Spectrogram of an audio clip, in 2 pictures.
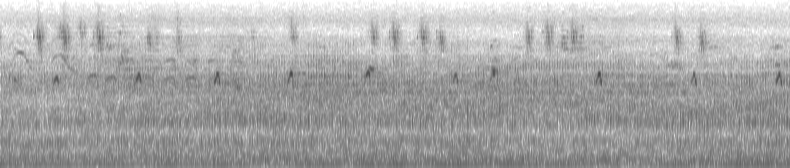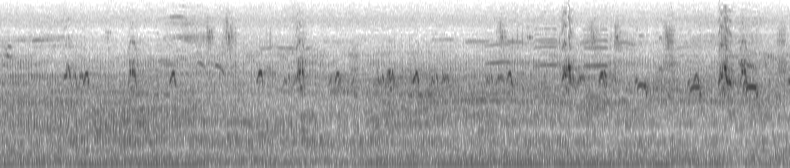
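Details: Four common mynas (Acridotheres tristis) chatter in scattered clicks, squeaks and short whistles growing busier and louder toward the end, over a steady low traffic hum.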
